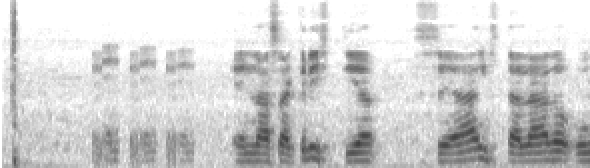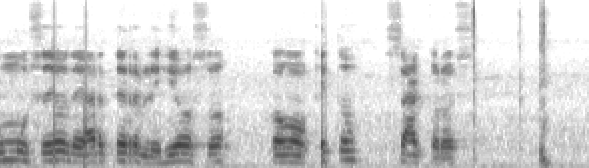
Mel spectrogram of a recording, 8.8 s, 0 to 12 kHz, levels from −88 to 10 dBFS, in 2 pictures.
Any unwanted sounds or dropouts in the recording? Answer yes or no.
yes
